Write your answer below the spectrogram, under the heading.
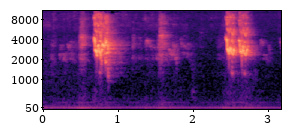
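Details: Budgies in a happy mood with a new toy, two loud, harsh chirp bursts about two seconds apart with a faint note between.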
